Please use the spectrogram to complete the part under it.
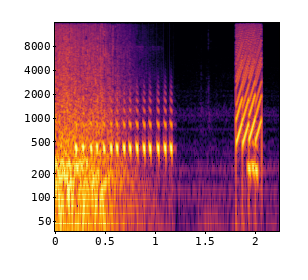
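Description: A bright electronic victory jingle plays in quick pulsing notes.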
